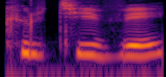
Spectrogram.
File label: "grow", French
